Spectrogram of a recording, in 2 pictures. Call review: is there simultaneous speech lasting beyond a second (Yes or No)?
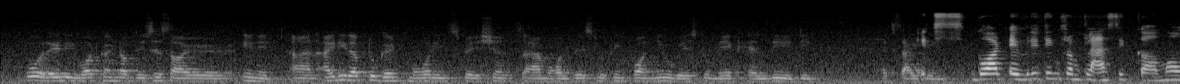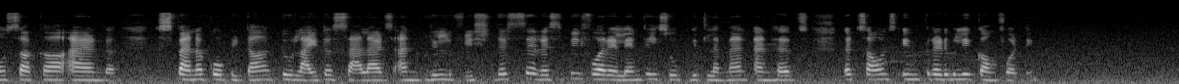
No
